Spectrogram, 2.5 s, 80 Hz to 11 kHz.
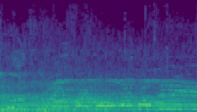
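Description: Stadium crowd cheering a wicket at a T20 cricket match, a steady din with long held notes running through it.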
